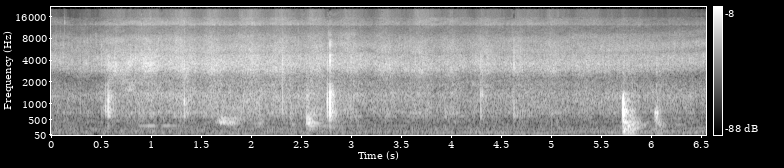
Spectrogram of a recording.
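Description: Chopped capsicum pieces frying in a pan for a Senagala Patoli recipe, giving a steady soft sizzle with a few brief stirring clicks near the end.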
